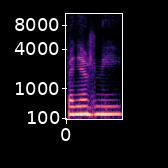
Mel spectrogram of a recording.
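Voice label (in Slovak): "peňažný", slovenské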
